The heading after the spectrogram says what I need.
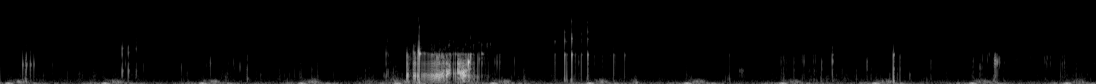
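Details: Low gurgling rumbles repeating about once a second, with a longer squelching gurgle midway, from an empty stomach while trying to sleep; stomach rumbling (borborygmi).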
